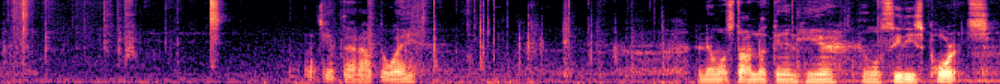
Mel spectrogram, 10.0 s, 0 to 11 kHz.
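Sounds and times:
gasket handling clicks and rustles: 4.2 - 6.7.

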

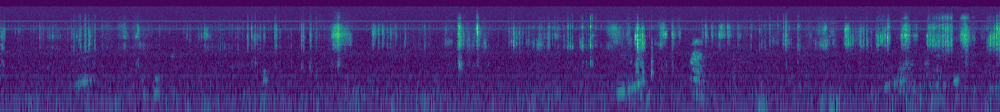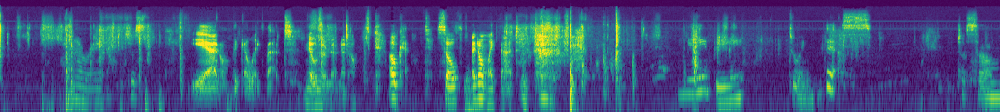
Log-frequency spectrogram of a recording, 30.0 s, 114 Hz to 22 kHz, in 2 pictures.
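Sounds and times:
paper crinkling: 0.0 - 17.8
scissors cutting paper: 6.8 - 17.4.

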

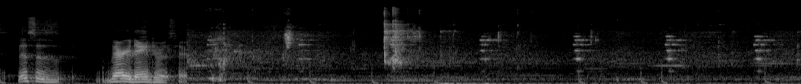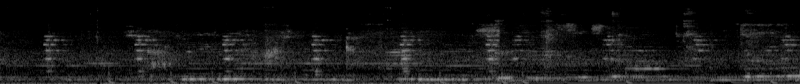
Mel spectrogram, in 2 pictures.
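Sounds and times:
vital signs monitor beeping: 1.9 - 16.0.

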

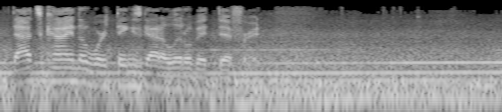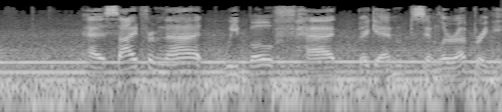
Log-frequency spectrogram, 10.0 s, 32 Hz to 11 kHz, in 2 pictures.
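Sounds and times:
car engine and road rumble: 0.0 - 10.0
constant low hum: 0.0 - 10.0.

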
